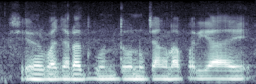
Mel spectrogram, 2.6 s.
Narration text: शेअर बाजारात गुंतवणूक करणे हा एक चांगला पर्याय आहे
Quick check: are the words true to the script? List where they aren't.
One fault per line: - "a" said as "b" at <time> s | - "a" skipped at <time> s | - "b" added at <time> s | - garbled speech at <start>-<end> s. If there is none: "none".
- "करणे हा एक" skipped at 1.5 s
